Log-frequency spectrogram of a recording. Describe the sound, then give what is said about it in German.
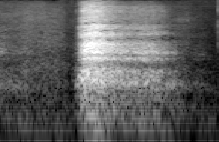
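A single forceful nose blow: one loud, breathy burst of hiss that tails off after less than a second, with no talking. “Ich müsste mir mal eben die Nase putzen.”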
